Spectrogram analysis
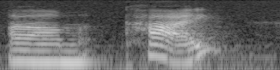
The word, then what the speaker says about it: chi: So this is pronounced "chi".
